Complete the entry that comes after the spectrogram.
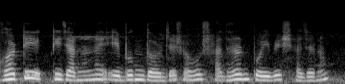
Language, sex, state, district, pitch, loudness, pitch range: Bengali, female, West Bengal, Alipurduar, 215 Hz, -16 LUFS, 195-235 Hz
